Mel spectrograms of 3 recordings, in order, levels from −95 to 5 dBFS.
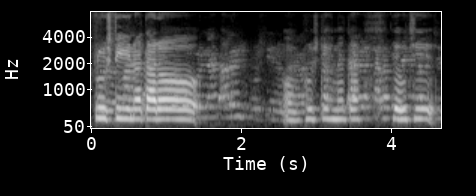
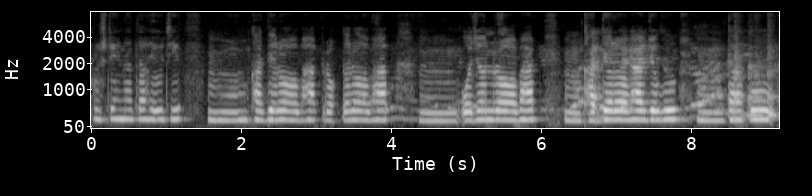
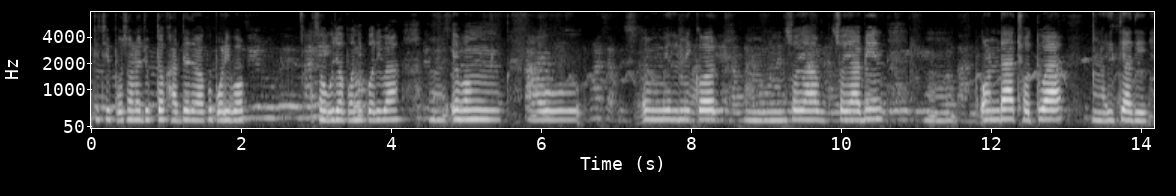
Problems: none marked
